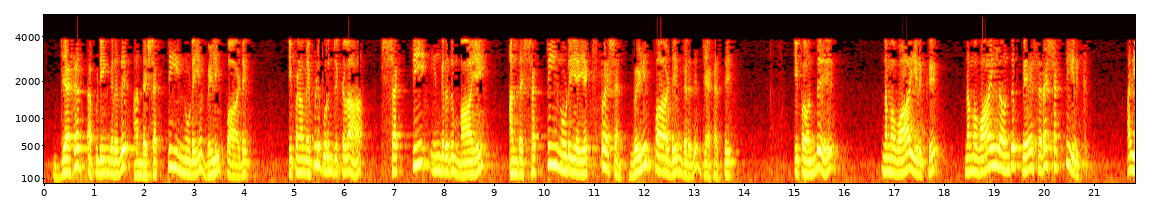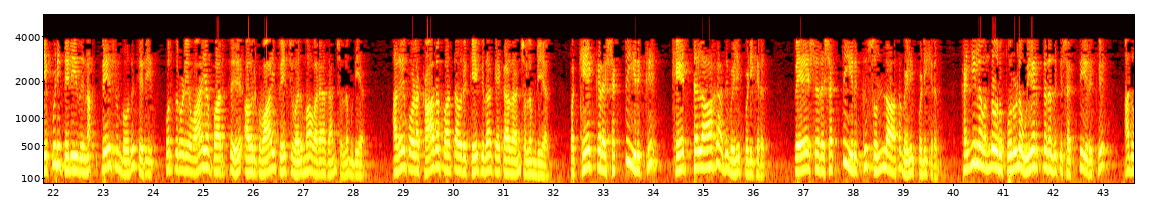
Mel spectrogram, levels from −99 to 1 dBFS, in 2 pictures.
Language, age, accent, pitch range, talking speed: Tamil, 50-69, native, 150-200 Hz, 90 wpm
